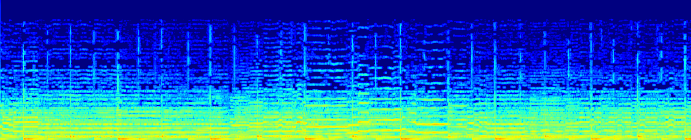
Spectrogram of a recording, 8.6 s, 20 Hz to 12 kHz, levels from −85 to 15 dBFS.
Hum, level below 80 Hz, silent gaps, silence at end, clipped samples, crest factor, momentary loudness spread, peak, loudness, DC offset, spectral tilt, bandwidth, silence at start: none; -48 dBFS; none; 0 s; under 0.1%; 14 dB; 4 LU; -6 dBFS; -20 LUFS; under 0.1%; -7 dB/octave; 9.8 kHz; 0 s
